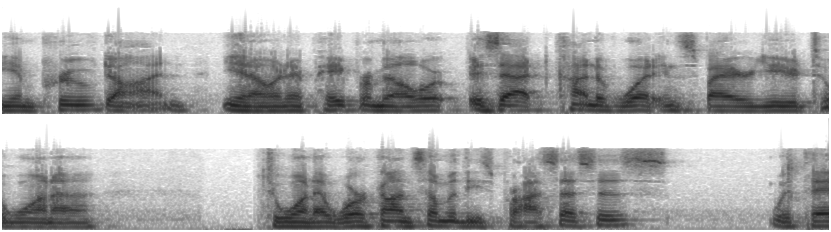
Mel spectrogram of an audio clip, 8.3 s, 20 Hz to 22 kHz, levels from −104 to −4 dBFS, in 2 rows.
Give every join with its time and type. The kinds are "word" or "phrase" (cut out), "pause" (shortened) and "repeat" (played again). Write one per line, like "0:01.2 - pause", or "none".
0:01.0 - pause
